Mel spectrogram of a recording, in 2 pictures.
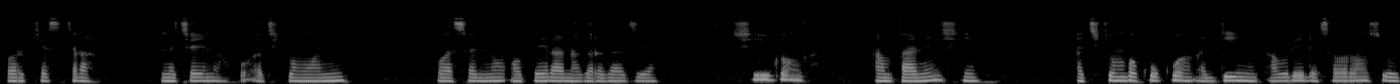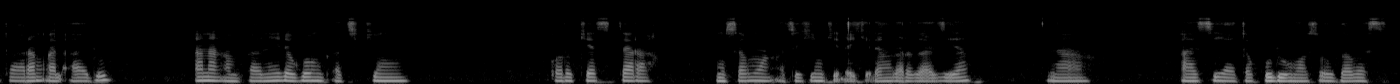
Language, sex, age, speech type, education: Hausa, female, 15-29, spontaneous, primary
